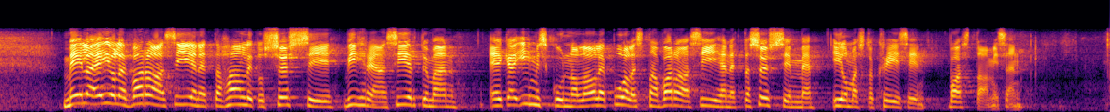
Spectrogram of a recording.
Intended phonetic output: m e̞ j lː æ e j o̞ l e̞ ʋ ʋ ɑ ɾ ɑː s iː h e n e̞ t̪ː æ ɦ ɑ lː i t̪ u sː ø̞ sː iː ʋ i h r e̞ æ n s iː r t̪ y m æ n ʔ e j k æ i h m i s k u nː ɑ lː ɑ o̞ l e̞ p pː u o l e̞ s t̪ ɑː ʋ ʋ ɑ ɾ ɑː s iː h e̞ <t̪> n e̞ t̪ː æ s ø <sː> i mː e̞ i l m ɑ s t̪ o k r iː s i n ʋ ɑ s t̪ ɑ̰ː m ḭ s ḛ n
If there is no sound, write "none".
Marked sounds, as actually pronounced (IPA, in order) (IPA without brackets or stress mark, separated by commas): none, sː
